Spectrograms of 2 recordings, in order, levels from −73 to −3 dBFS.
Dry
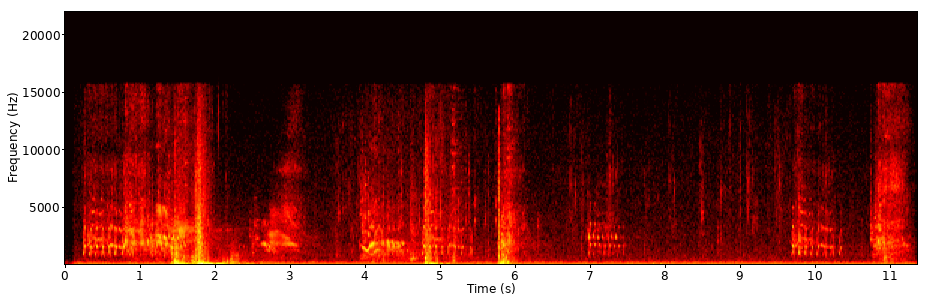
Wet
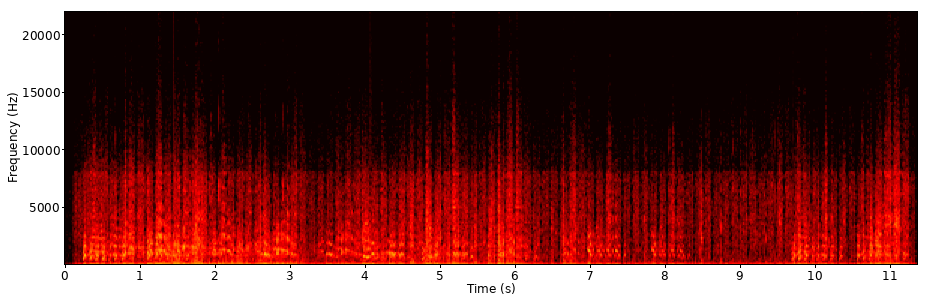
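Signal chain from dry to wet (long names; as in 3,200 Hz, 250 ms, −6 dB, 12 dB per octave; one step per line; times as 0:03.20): spectral tilt +3 dB per octave
downward compressor 6 to 1, threshold −25 dBFS, peak gain reduction 12.5 dB
pitch shifter −11.5 semitones
half-wave rectification
double-tracking delay 12 ms −4 dB
on a send: single-tap delay 856 ms −4 dB
on the sum: regular buffer underruns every 0.12 s, samples 1,024, zero, from 0:00.59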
